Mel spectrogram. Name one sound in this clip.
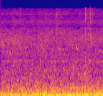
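Footsteps tread on stone paving.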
